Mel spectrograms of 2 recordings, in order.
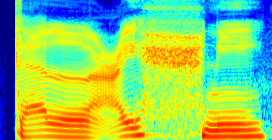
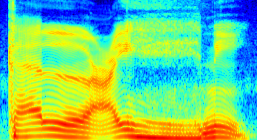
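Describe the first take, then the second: First: The h is a harsh, pharyngeal sound. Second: The h is a soft, breathy deep-throat sound. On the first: The speaker calls it wrong. "Ini banyak di antara kita melafalkan begini" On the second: The speaker calls it right. "Harusnya bunyinya bukan yang tadi, tapi"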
